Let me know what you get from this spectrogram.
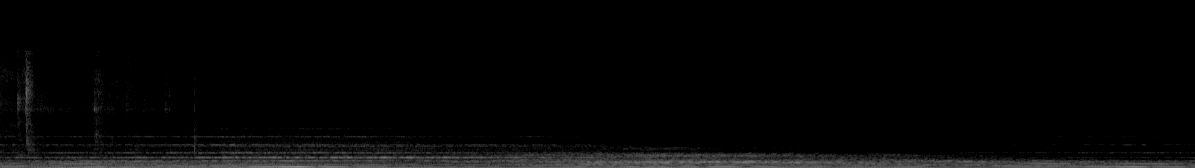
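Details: Only soft, sustained ambient music with steady humming tones is heard, with no animal voice. A faint rattling noise opens the passage before the drone settles.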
